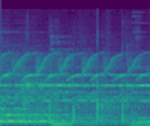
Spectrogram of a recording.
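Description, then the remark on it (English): Several electronic fire alarms blare together, rapid repeating sweeps layered over steady piercing tones, loud and continuous throughout with no voices. “Then, all of a sudden, multiple fire alarms.”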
